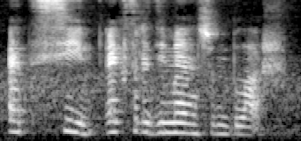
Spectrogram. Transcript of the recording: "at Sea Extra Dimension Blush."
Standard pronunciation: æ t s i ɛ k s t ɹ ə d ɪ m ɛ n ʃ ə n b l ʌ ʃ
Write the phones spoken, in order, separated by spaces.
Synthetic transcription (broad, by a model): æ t s i ɛ k s t ɹ ə d ɪ m ɛ n ʃ ə n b l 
